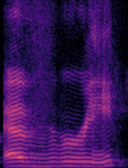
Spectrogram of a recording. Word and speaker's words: every: in vary and every the are in vary and every it's the same are it's just a little harder in every because it appears after a consonant so you might want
